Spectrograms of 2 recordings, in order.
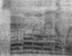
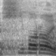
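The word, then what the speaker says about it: several: 자, 동명사 주어기 때문에 이렇게 이제 s 붙여 주시고 세버럴이라고 읽어야 돼요. 시버럴 이렇게 읽으면은 이제 듣기가 안 들려요.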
